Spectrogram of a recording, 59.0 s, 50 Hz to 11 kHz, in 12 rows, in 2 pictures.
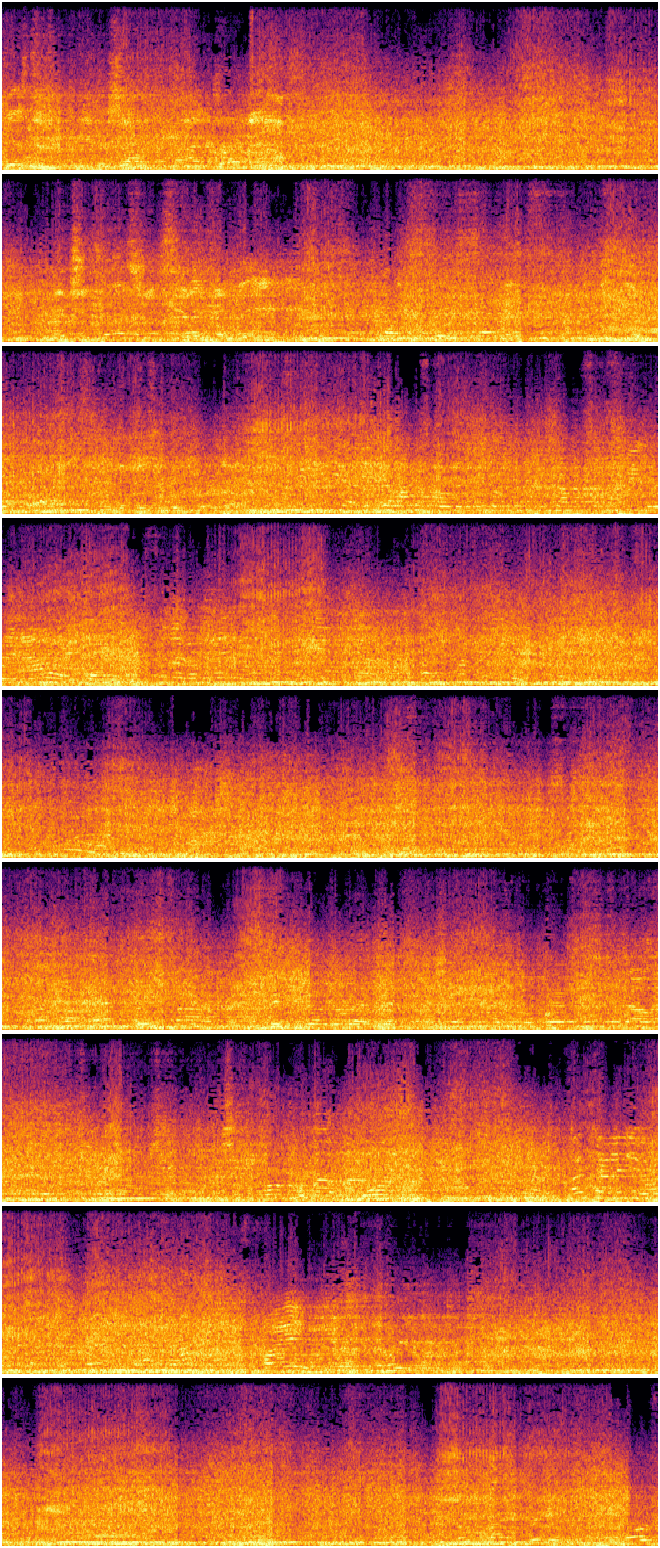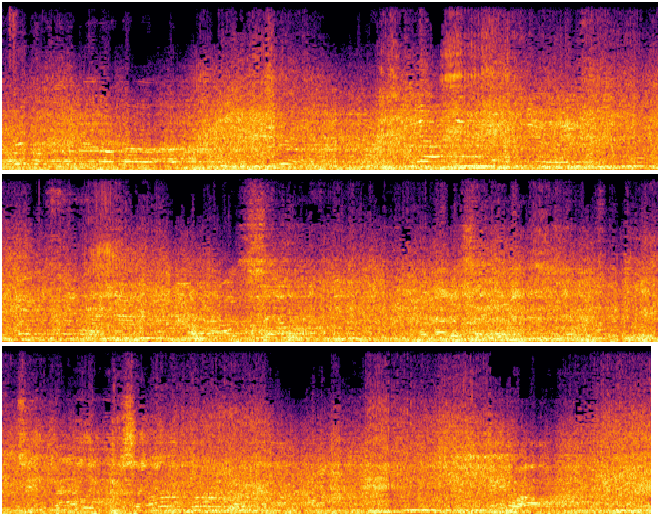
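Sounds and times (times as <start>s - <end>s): crowd hubbub: 0.0s - 58.9s
motocross bike engines revving: 0.0s - 58.9s.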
